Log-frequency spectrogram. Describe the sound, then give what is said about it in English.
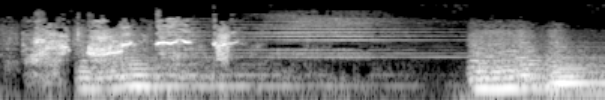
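A big dog named 布鲁 (Blu) barks several times in quick, loud bursts with a few whiny yips, then a long tonal pause before a deep, rough bark closes it out. “那你有像布鲁这么大的狗吗？”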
